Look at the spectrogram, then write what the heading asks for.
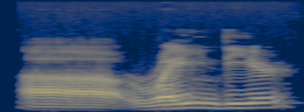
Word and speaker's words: reindeer: te voy a mencionar En estos casos la e en inglés estoy hablando se va a pronunciar como el sonido de la a original que es precisamente e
